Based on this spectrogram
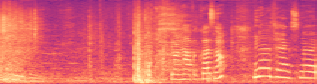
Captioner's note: sighs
